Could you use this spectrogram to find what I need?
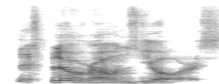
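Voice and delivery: slow, low, growling cowboy voice.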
